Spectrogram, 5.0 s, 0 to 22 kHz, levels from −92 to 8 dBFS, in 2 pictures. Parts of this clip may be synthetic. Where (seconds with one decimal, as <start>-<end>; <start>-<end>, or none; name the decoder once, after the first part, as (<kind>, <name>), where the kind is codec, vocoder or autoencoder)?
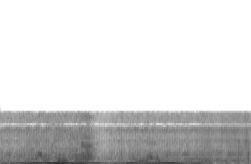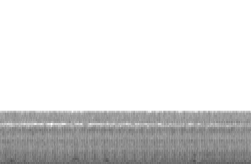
2.0-2.5 (codec, ZipCodec)

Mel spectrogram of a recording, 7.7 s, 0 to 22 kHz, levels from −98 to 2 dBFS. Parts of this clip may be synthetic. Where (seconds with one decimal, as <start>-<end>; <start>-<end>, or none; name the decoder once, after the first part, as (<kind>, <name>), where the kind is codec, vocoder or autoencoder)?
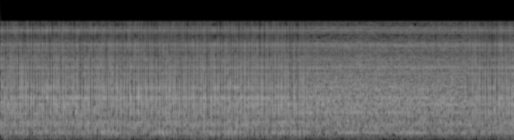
0.0-4.6 (vocoder, BigVGAN v2); 7.0-7.7

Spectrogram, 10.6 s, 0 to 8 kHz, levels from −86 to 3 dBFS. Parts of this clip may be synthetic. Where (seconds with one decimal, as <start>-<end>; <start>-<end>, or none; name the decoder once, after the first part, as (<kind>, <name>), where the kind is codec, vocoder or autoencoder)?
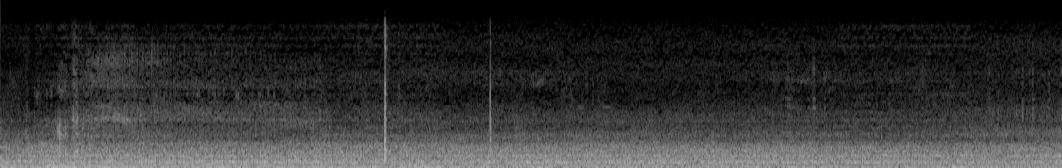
0.0-4.4 (vocoder, Vocos); 8.4-9.7

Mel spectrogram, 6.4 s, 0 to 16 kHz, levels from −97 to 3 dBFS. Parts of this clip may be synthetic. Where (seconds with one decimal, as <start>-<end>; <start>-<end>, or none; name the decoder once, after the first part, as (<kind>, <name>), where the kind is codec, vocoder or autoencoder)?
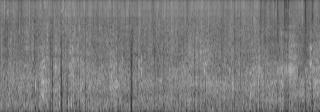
none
